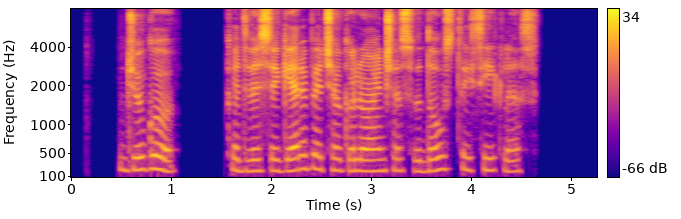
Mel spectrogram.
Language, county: Lithuanian, Kaunas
